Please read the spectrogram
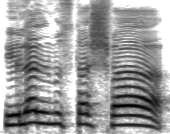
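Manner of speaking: slow, with المستشفی keeping its final a, ilal-mustashfa; teacher modelling الی المستشفی; slow Arabic demo. Shown as a demonstration. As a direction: read الی المستشفی slowly. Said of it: "یگان میده تغییر نیافت".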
